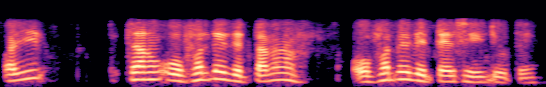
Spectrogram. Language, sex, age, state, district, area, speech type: Punjabi, male, 18-30, Punjab, Gurdaspur, urban, conversation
